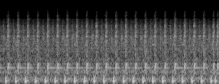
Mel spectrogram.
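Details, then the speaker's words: Buggy project engine running rough: fast even metallic clatter, about nine knocks a second; owner suspects valves opening and closing, clatter louder with higher rpm; exhaust oddly no longer hot. Source unconfirmed. "ich glaube es hat auf jeden Fall was mit den Ventilen zu tun das hört sich so nämlich an das hört sich an als wenden die Ventile g auf zu auf zu so dieses plackern von Ventilen aber das wird ja mit höhere Drehzahl immer lauter"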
